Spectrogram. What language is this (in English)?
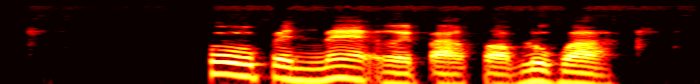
Thai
